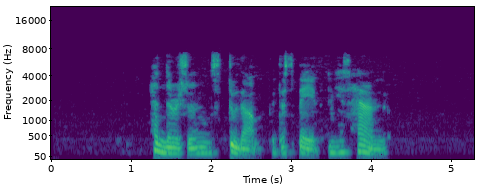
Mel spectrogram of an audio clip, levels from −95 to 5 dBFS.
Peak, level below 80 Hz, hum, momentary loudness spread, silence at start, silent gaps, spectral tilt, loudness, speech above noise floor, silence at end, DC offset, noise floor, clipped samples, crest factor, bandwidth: -12 dBFS; -68 dBFS; none; 10 LU; 1.25 s; none; -4.5 dB/octave; -29 LUFS; 50 dB; 1.1 s; under 0.1%; -79 dBFS; under 0.1%; 20 dB; 7.4 kHz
